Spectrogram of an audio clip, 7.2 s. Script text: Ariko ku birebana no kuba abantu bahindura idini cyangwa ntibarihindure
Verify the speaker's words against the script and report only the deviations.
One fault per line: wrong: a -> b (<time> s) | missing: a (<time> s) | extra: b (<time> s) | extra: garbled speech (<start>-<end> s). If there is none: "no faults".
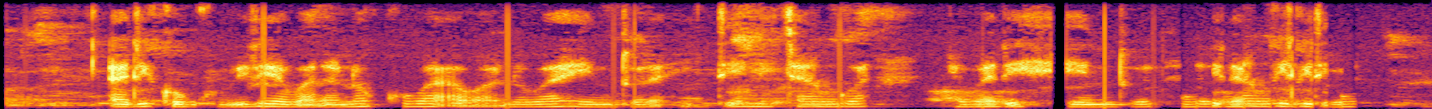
extra: garbled speech (5.9-6.8 s)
